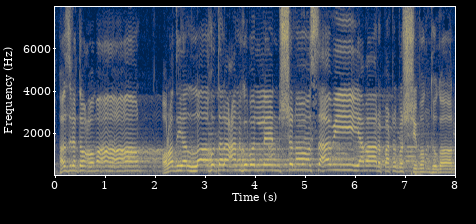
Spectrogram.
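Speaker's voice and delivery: high, drawn-out chanting delivery; melodic preaching. A narrator's reading. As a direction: intone the holy name, stretching it long. (সুর করে টেনে টেনে ওয়াজ)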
